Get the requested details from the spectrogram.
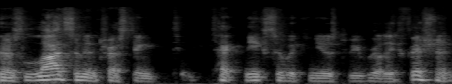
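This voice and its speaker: Somewhat breathy, a man talks at a very fast pace. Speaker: physician, orthopedic and regenerative medicine. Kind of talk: webinar presentation.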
